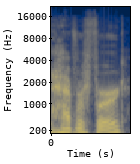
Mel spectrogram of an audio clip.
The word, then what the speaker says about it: Haverford: Was your undergraduate, is it Haverford? Am I pronouncing that correctly?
